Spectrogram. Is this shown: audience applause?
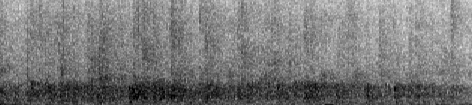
yes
